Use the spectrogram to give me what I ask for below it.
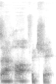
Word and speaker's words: Hertfordshire: And you did pronounce that wrong, Brandon. That's Hertfordshire.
